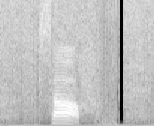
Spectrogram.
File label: "clean", Gujarati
